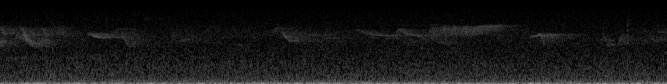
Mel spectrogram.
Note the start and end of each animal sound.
0.0s-0.8s: Scarlet Tanager (Piranga olivacea)
0.0s-6.7s: Red-eyed Vireo (Vireo olivaceus)
3.3s-5.2s: Black-throated Blue Warbler (Setophaga caerulescens)

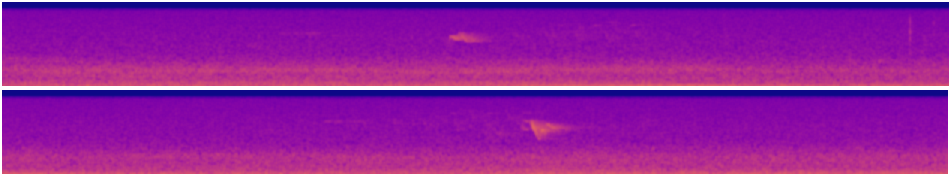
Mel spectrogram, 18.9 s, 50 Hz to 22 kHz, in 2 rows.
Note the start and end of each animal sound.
2.6s-3.5s: Black-throated Green Warbler (Setophaga virens)
4.3s-4.9s: Blue-headed Vireo (Vireo solitarius)
5.0s-6.8s: Ovenbird (Seiurus aurocapilla)
5.4s-6.5s: Blackburnian Warbler (Setophaga fusca)
12.6s-13.3s: Black-throated Green Warbler (Setophaga virens)
13.0s-14.9s: Ovenbird (Seiurus aurocapilla)
13.4s-14.5s: Blackburnian Warbler (Setophaga fusca)
14.6s-15.4s: Blue-headed Vireo (Vireo solitarius)

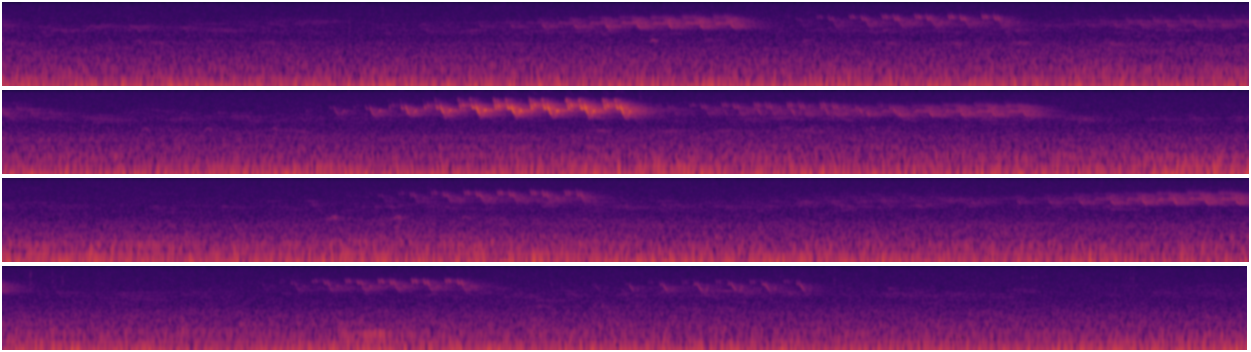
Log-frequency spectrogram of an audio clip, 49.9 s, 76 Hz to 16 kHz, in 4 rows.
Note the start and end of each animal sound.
0.0s-2.4s: Scarlet Tanager (Piranga olivacea)
2.3s-3.4s: Black-throated Blue Warbler (Setophaga caerulescens)
4.5s-13.2s: Ovenbird (Seiurus aurocapilla)
6.3s-10.4s: American Crow (Corvus brachyrhynchos)
7.6s-10.4s: American Robin (Turdus migratorius)
12.2s-14.5s: Scarlet Tanager (Piranga olivacea)
13.6s-14.2s: Eastern Wood-Pewee (Contopus virens)
13.7s-15.4s: American Crow (Corvus brachyrhynchos)
15.7s-23.1s: Ovenbird (Seiurus aurocapilla)
19.6s-21.7s: American Robin (Turdus migratorius)
23.8s-25.8s: American Robin (Turdus migratorius)
26.4s-26.8s: Wood Thrush (Hylocichla mustelina)
28.1s-29.7s: American Crow (Corvus brachyrhynchos)
28.6s-31.0s: Ovenbird (Seiurus aurocapilla)
30.3s-34.9s: American Robin (Turdus migratorius)
32.8s-34.8s: Ovenbird (Seiurus aurocapilla)
35.2s-37.7s: Ovenbird (Seiurus aurocapilla)
35.8s-36.4s: Wood Thrush (Hylocichla mustelina)
38.4s-39.0s: Wood Thrush (Hylocichla mustelina)
40.1s-42.2s: Ovenbird (Seiurus aurocapilla)
42.5s-43.1s: Wood Thrush (Hylocichla mustelina)
43.2s-45.7s: Ovenbird (Seiurus aurocapilla)
47.1s-47.8s: Wood Thrush (Hylocichla mustelina)

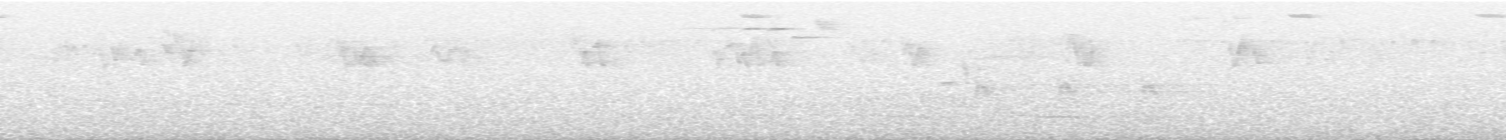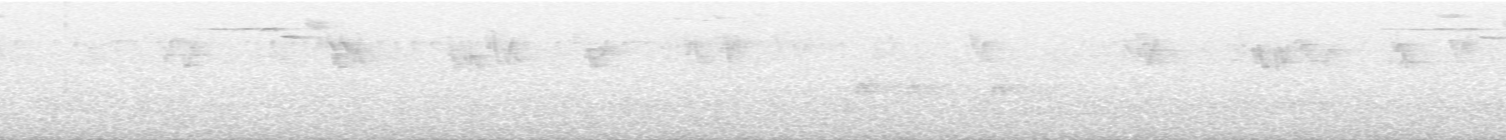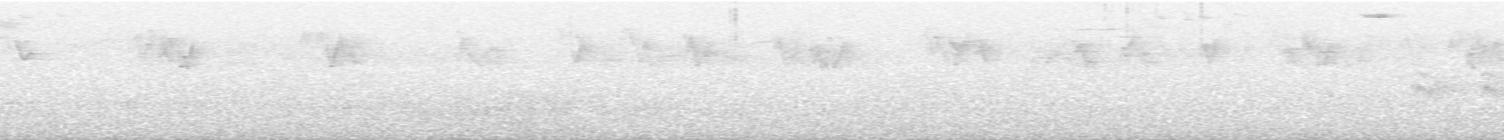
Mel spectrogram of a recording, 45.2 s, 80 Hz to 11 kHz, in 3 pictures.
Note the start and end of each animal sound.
0.0s-33.9s: Red-eyed Vireo (Vireo olivaceus)
6.8s-8.4s: Black-throated Green Warbler (Setophaga virens)
7.4s-7.7s: Brown Creeper (Certhia americana)
9.3s-11.7s: American Crow (Corvus brachyrhynchos)
12.9s-13.2s: Brown Creeper (Certhia americana)
14.7s-15.1s: Brown Creeper (Certhia americana)
16.9s-18.4s: Black-throated Green Warbler (Setophaga virens)
21.7s-22.4s: Brown Creeper (Certhia americana)
23.4s-25.2s: American Crow (Corvus brachyrhynchos)
28.7s-30.5s: Black-throated Green Warbler (Setophaga virens)
29.3s-29.8s: Brown Creeper (Certhia americana)
34.6s-45.2s: Red-eyed Vireo (Vireo olivaceus)
37.0s-38.0s: Eastern Wood-Pewee (Contopus virens)
40.7s-41.6s: Black-throated Green Warbler (Setophaga virens)
41.3s-42.7s: Blackburnian Warbler (Setophaga fusca)
43.7s-44.1s: Brown Creeper (Certhia americana)
43.9s-45.2s: American Crow (Corvus brachyrhynchos)

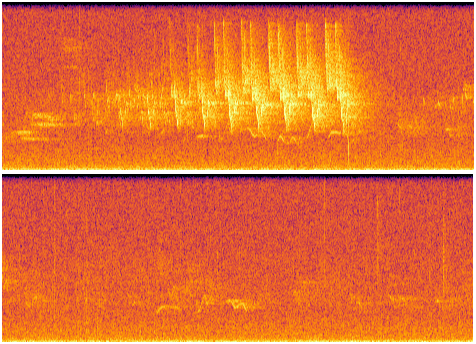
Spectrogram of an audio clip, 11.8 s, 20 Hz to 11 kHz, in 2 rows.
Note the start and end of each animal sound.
0.0s-1.0s: Wood Thrush (Hylocichla mustelina)
0.4s-4.7s: Ovenbird (Seiurus aurocapilla)
2.2s-4.4s: Rose-breasted Grosbeak (Pheucticus ludovicianus)
4.9s-6.2s: Magnolia Warbler (Setophaga magnolia)
7.2s-9.3s: Rose-breasted Grosbeak (Pheucticus ludovicianus)

